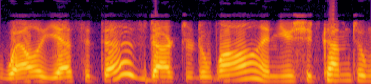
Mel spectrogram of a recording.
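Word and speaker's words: de Waal: That Dr. DeWall, am I pronouncing his name right? – DeWall. – Yeah, DeWall.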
